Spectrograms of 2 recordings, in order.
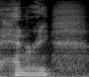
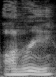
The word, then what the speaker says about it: Henri: now i mispronounced that on monday calling it henry i looked up the pronunciation right after i recorded and post the video and i'm like shoot i got it wrong well henri which is right here is currently a tropical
